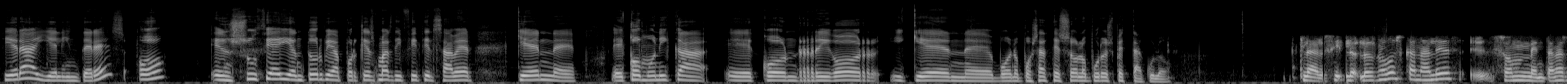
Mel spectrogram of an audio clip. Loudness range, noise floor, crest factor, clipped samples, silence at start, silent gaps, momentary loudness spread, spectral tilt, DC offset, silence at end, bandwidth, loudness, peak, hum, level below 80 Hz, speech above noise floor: 2 LU; -55 dBFS; 16 dB; under 0.1%; 0.05 s; none; 8 LU; -5.5 dB/octave; under 0.1%; 0 s; 15 kHz; -24 LUFS; -8 dBFS; none; -52 dBFS; 31 dB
